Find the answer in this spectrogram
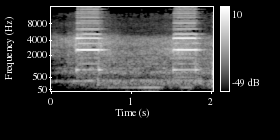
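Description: Lenovo ThinkCentre desktop sounding two short POST error beeps, about a second apart, over a low steady hum. The PC powers on but gives no display, a fault most often (a sixty to seventy percent chance) down to dirty RAM contacts.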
